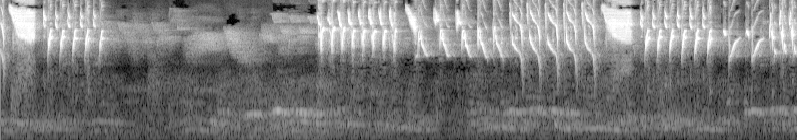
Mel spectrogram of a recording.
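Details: High, fast twittering song of a grey-crowned goldfinch with buzzy notes and trilled bursts. A short lull is followed by a long, energetic stream of chirps and downslurred whistles.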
